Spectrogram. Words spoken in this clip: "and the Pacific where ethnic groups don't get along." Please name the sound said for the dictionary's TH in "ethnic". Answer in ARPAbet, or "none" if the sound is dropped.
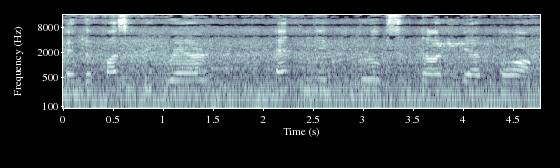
T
